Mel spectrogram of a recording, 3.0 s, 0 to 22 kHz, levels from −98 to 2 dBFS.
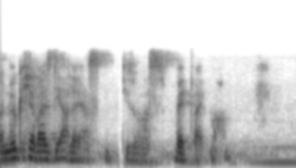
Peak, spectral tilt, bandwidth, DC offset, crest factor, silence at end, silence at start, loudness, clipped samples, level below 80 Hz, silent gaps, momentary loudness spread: -4 dBFS; -5.5 dB/octave; 7.6 kHz; under 0.1%; 18 dB; 0 s; 0 s; -23 LUFS; under 0.1%; -62 dBFS; none; 23 LU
